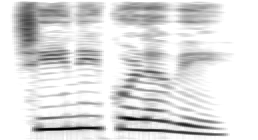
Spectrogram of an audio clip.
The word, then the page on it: ಚೀನಿಕೊಳವೆ: cīni koḷave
